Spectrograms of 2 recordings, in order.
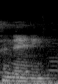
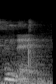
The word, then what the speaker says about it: Panay: It's Panani. No, it's not. I don't know how to say it. Okay. Your name's not Panini. It's Panay.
